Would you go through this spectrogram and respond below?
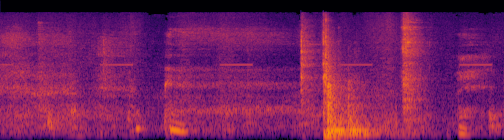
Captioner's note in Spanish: sonido al cerrar la puerta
